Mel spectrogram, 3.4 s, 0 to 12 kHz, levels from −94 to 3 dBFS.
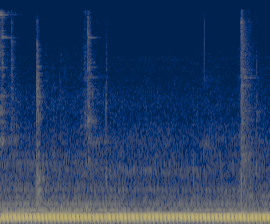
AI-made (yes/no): no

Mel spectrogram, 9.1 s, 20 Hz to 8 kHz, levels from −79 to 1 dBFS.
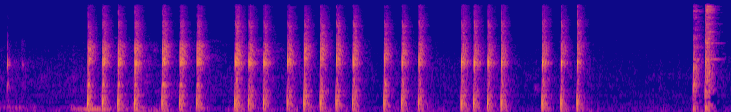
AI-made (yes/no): no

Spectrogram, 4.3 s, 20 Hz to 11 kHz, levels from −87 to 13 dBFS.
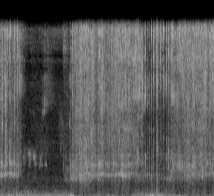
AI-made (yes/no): yes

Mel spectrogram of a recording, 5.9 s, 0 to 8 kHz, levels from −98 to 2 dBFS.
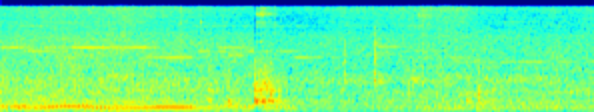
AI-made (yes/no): no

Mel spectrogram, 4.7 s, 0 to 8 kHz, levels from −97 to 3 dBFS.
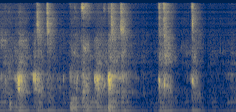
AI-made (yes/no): yes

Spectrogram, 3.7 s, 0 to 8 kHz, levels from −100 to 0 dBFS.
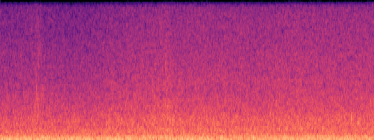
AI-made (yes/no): no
